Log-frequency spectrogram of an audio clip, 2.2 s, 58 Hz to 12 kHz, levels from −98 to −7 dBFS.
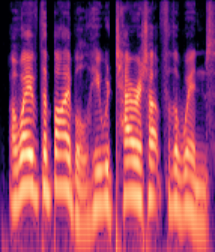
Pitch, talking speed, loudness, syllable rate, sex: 170 Hz, 335 wpm, -18 LUFS, 7.1 syllables/s, male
